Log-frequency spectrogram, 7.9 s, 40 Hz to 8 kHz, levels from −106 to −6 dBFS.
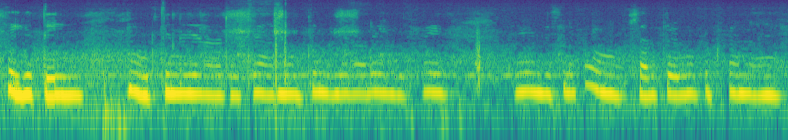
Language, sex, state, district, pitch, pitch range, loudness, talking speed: Hindi, female, Bihar, Gopalganj, 235 Hz, 225-245 Hz, -16 LUFS, 55 wpm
